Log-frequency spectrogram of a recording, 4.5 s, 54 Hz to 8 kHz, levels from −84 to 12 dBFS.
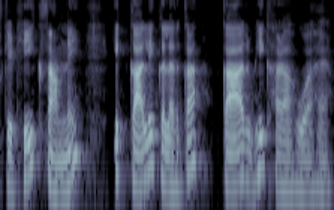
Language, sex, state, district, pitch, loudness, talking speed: Hindi, male, Jharkhand, Ranchi, 105 Hz, -22 LUFS, 160 wpm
